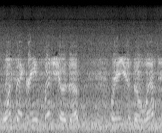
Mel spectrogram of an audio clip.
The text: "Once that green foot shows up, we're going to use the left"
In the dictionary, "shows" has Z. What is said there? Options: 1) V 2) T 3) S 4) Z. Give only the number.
4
